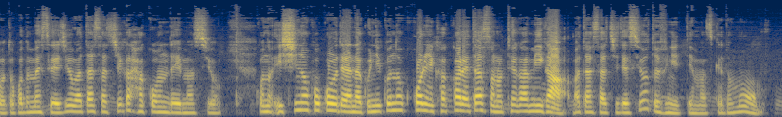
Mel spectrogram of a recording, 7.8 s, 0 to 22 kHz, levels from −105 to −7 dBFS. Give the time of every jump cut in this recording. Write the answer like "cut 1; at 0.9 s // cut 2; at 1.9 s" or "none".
cut 1; at 2.5 s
